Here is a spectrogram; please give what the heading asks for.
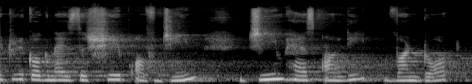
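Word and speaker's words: جيم: To pronounce Jim, we touch the center of the tongue to the hard palate, like Jim, Jim, Jim.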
